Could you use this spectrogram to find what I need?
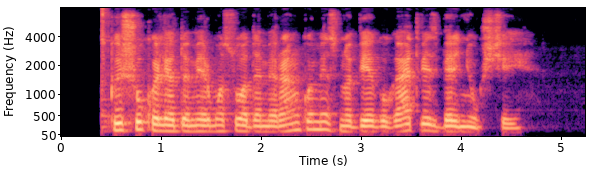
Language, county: Lithuanian, Panevėžys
